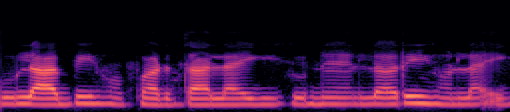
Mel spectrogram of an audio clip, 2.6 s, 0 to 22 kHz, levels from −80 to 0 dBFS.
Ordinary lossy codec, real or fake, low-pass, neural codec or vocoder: none; real; none; none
